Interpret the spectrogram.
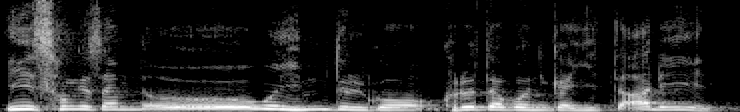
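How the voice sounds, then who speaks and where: High-voiced Korean pastor preaching. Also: male voice, expressive, unhurried, gravelly, warm tone, lo-fi sound. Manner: emphatic, rhetorical questions to the congregation. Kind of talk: sermon. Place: church sanctuary.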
